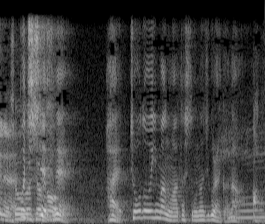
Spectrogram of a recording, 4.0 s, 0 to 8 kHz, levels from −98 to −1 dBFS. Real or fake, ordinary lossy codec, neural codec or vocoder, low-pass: real; none; none; 7.2 kHz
